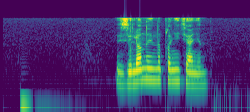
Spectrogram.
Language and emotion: Russian, neutral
